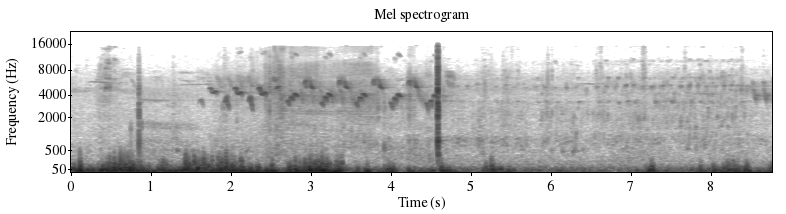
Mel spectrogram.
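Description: Birds chirping in a quick run of short high calls, over an uneven low rumble. There is a single sharp click about four and a half seconds in.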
